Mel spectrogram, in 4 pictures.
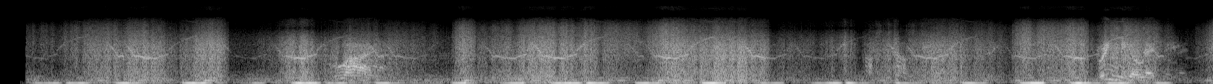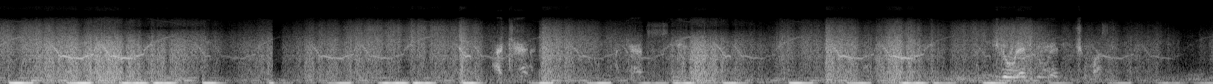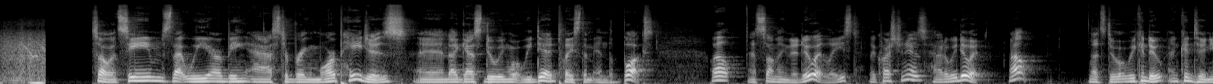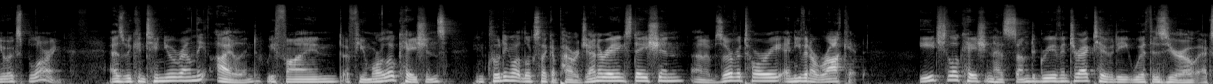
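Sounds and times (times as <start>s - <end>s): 
low throbbing rumble: 0.3s - 24.7s
thick harsh static: 0.3s - 24.8s
distorted garbled voice message: 3.2s - 4.1s, 8.6s - 9.5s, 10.8s - 12.0s, 16.8s - 19.5s, 22.0s - 23.6s
speech: 25.2s - 48.5s.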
